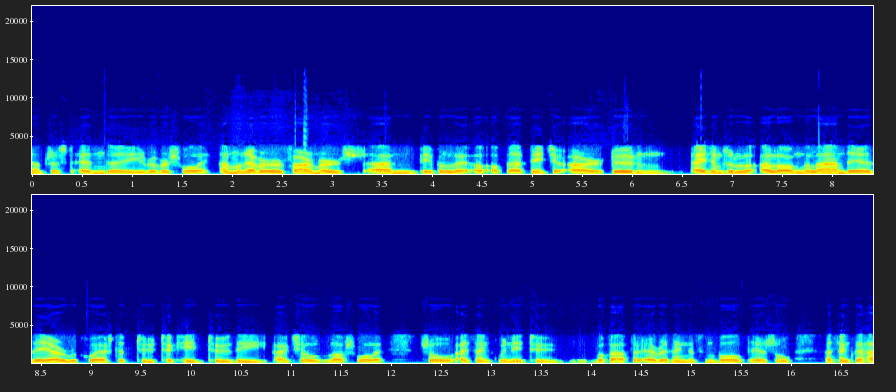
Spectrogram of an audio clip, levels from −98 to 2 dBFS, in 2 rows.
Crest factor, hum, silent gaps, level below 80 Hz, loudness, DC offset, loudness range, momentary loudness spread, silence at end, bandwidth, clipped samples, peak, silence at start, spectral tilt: 16 dB; none; none; -62 dBFS; -30 LUFS; under 0.1%; 4 LU; 8 LU; 0 s; 5 kHz; under 0.1%; -12 dBFS; 0 s; -7.5 dB/octave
